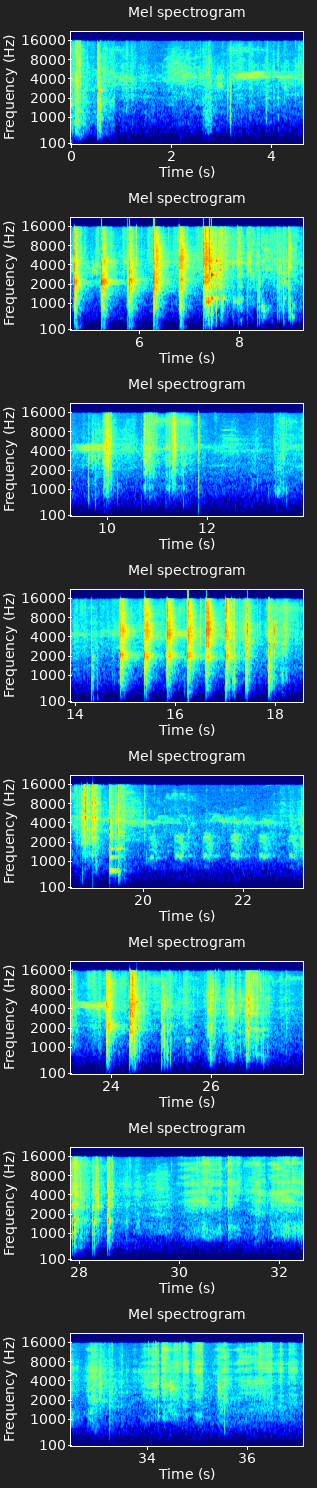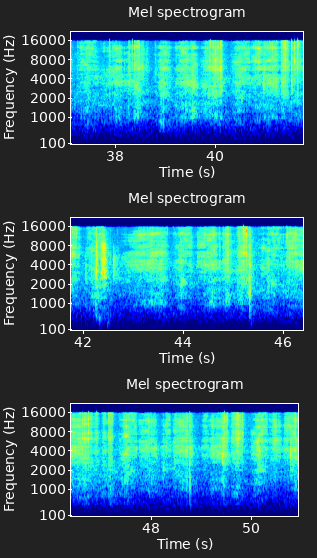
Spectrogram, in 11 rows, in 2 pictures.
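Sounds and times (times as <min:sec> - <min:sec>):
knife shaving wood scrapes: 0:29.0 - 0:50.9.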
